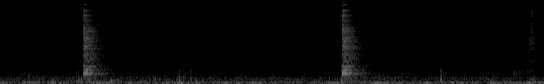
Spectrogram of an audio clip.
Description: My DeLonghi oil filled radiator is doing strange, loud clicking sounds as if turning off and on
